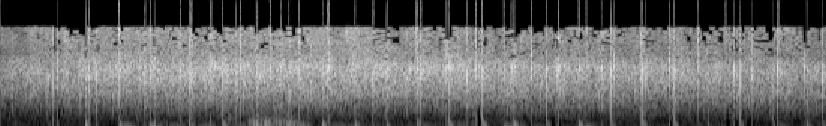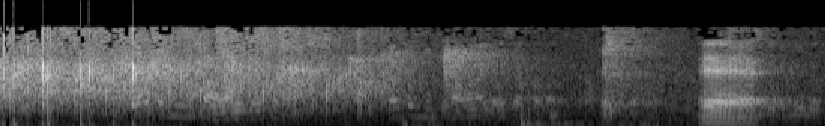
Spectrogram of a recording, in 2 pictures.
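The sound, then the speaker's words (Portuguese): Sustained audience applause fills a city council chamber for about ten seconds, dense and steady before thinning out, followed by a few scattered voices talking. “Eu gostaria de quebrar o protocolo, presidente, pedir uma salva de palmas para todos, mais uma vez.”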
